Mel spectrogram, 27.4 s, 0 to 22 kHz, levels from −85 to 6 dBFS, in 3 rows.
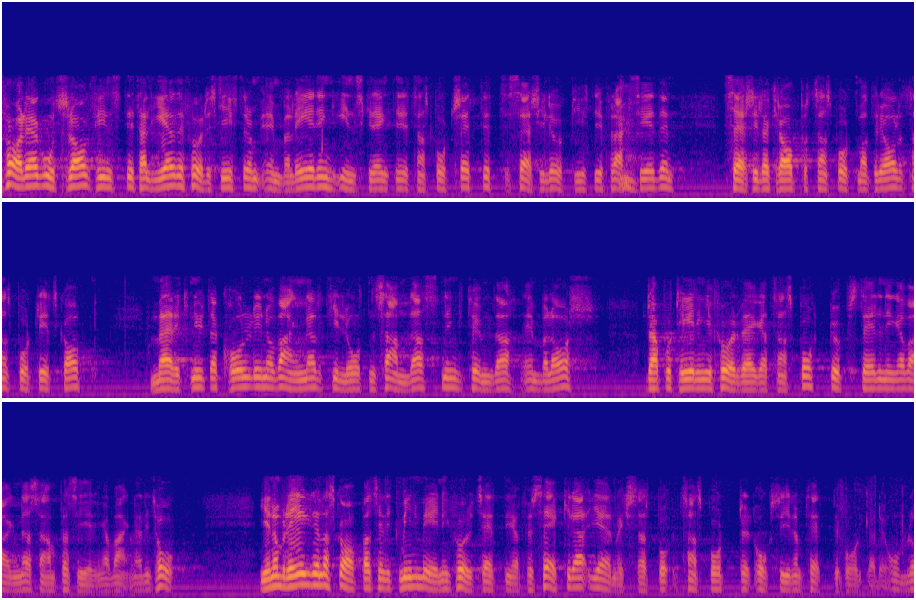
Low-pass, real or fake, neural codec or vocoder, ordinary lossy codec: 5.4 kHz; real; none; none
